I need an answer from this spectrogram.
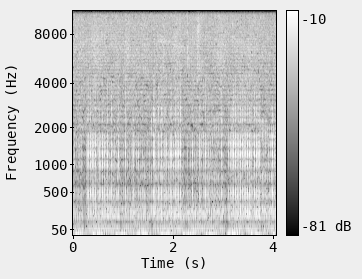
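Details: Close, loud purring from a kitten: a dense, continuous low rumble swelling in breath-length waves, with short dips between inhale and exhale.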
